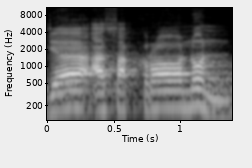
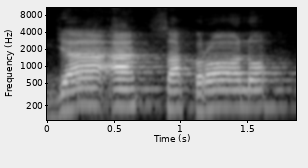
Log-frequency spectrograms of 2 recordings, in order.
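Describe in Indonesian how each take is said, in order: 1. Kata terakhir berakhir dengan tambahan n. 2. Kata terakhir berakhir tanpa bunyi sengau n. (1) "tidak boleh" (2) "Cuman dhammanya tidak boleh ditanwin"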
